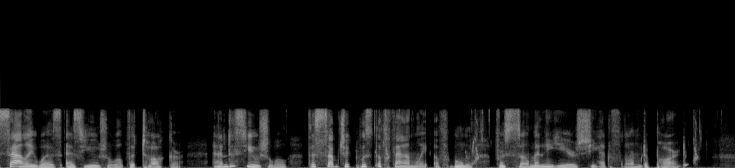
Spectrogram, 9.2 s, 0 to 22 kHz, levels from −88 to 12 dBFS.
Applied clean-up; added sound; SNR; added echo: neural diffusion model UNIVERSE++.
